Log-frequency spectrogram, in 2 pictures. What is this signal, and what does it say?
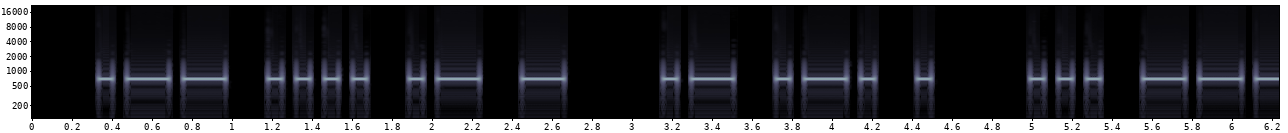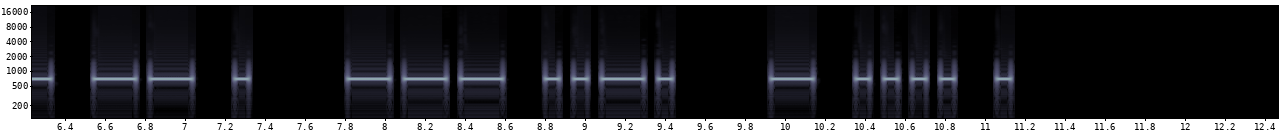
Morse code, heard as a keyed tone, about 17 wpm, 700 Hz. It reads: WHAT ARE SOME OF THE
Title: Sets of 5 Words Encore 17wpm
